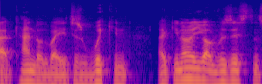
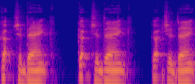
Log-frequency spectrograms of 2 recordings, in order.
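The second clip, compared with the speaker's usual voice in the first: put-on American accent in a child's voice; 2 semitones higher than usual. Retelling how a kid taunted after each kill: imitating a kid's american accent. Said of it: "Freaking American accent".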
